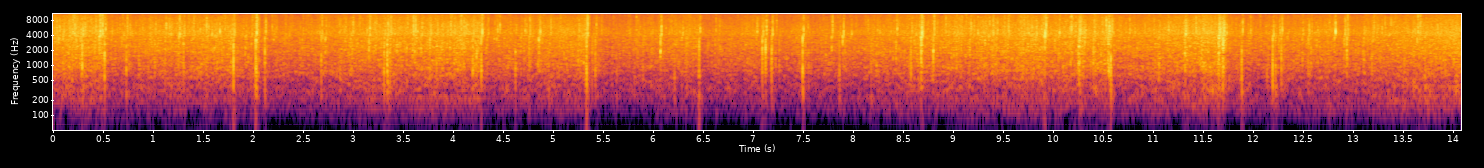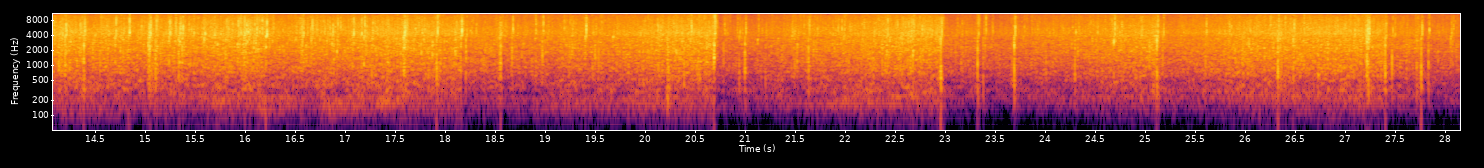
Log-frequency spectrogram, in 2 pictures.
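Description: Rain falling steadily on leaves, a continuous hiss with many individual drops clicking sharply through it.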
